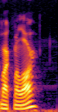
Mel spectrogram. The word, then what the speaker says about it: Mark Millar: Oh, he's doing the other Mark Miller comic. He's doing another Mark Miller comic. – Mark Millar? – Is that how you say his name? – Mm-hmm. – Fuck, Mark Millar.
